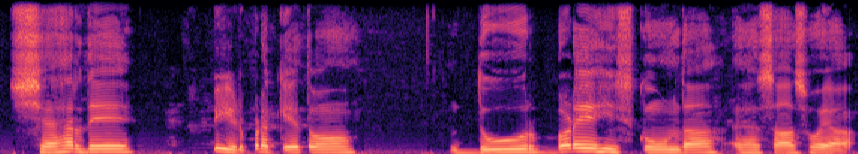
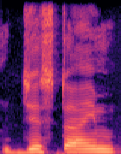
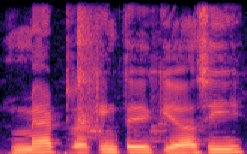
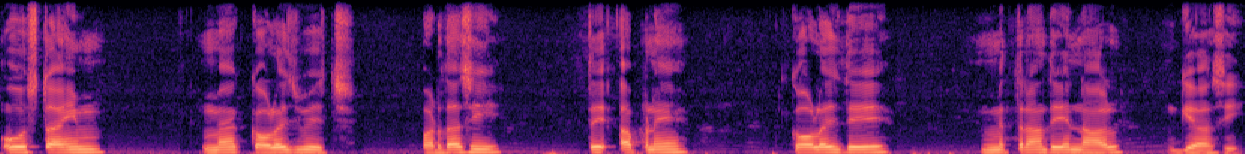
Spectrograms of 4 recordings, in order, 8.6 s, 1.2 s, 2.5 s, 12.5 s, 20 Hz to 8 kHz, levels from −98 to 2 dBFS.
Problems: background sounds at intervals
